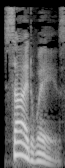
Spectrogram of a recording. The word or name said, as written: sideways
